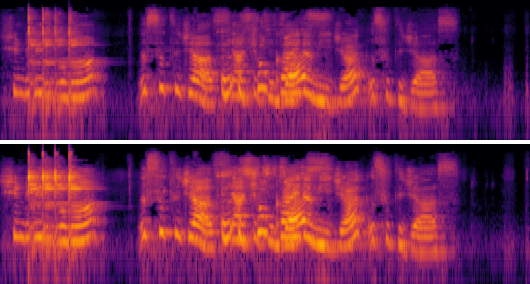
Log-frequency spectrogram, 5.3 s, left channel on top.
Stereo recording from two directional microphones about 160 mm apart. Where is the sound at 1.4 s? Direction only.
30° right (ahead or behind).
